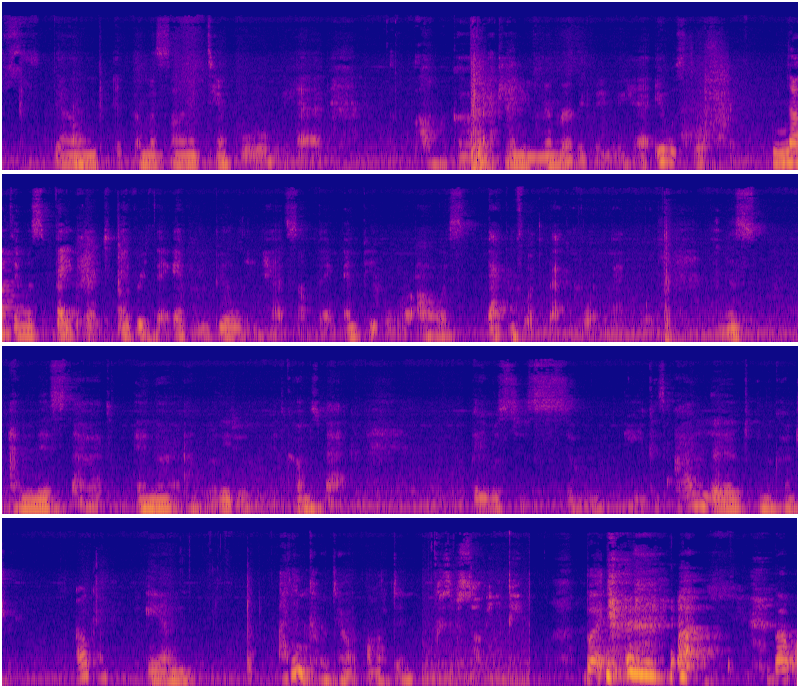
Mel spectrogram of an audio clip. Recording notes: This video has some background noise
